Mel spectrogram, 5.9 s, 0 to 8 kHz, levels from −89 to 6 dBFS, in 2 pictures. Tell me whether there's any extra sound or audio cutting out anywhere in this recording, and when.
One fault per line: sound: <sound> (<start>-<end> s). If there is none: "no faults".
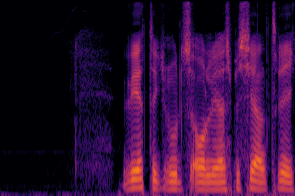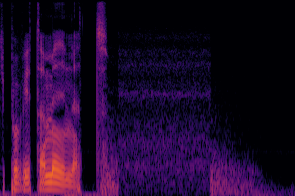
no faults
